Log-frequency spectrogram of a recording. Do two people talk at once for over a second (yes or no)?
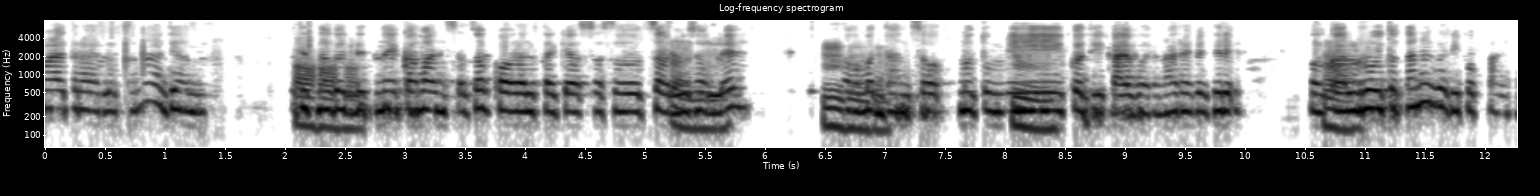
no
